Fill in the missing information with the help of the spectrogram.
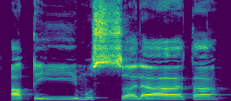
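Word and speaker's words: أقيموا الصلاة: अकीमुस्सला, ता ज़बर ता, अकीमुस्सलाता। ठीक है, यहाँ ये वाव भी साइलेंट होगा और ये वाव भी साइलेंट होगा, रस्मुल ख़त में लिखा गया है लेकिन पढ़ा नहीं जाएगा।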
